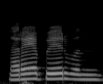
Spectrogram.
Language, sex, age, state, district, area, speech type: Tamil, female, 30-45, Tamil Nadu, Nagapattinam, rural, spontaneous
